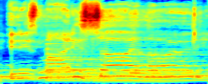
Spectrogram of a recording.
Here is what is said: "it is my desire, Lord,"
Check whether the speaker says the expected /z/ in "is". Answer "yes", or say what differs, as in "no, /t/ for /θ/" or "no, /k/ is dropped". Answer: yes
